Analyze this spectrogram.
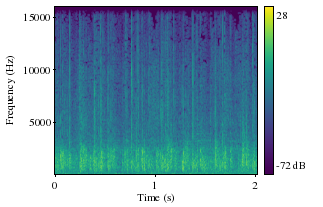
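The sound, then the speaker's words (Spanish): Applause from an audience welcoming a rock program in a studio in San Juan, Puerto Rico: a dense, steady clatter of many hands clapping throughout, with no talk over it. “Bienvenidos a la nueva lechonera del rock. Aplauso.”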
